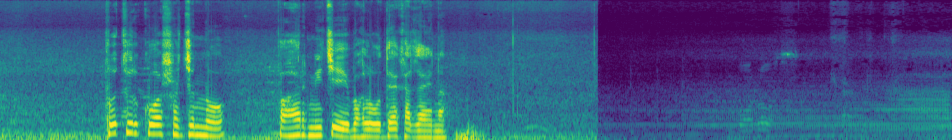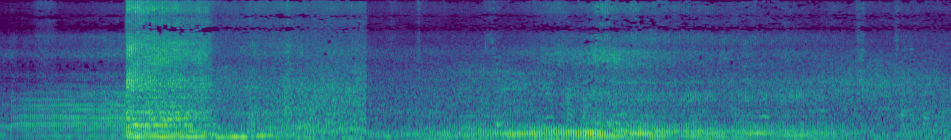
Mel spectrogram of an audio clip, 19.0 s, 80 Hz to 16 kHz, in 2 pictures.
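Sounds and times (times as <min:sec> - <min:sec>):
vehicle engine accelerating: 0:04.6 - 0:18.6.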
